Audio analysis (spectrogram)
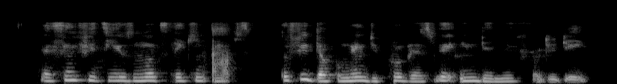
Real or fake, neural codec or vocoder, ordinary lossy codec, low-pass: fake; codec, 44.1 kHz, 2.6 kbps, SNAC; AAC, 32 kbps; 7.2 kHz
